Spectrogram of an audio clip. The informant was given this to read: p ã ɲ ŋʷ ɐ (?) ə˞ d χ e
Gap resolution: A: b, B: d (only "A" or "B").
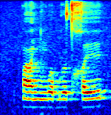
A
